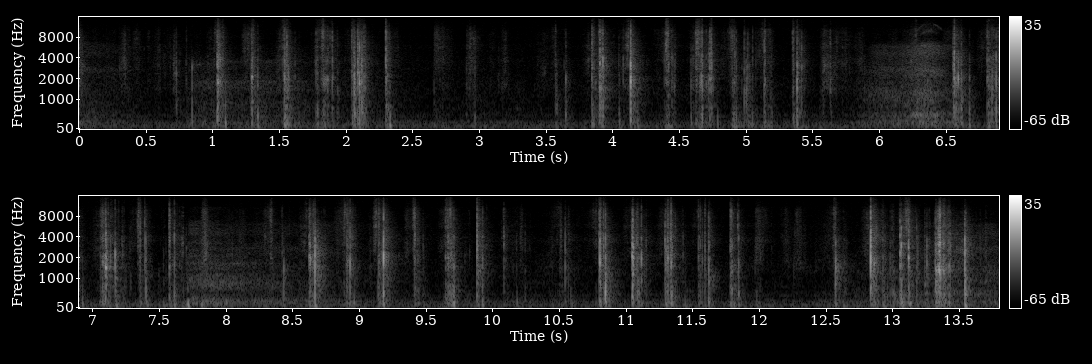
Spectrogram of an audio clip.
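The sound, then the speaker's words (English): Tarot cards being shuffled over and over to pull a single card, a long run of quick, crisp snapping and riffling bursts with short pauses between them, fairly loud and steady, with no voices. “A message from their higher self, from their soul. Just one card.”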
